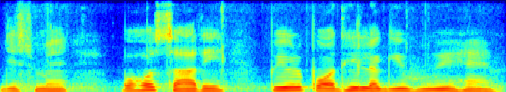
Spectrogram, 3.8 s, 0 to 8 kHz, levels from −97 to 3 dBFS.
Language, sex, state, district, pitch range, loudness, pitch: Hindi, female, Uttar Pradesh, Lalitpur, 180-195 Hz, -16 LUFS, 185 Hz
